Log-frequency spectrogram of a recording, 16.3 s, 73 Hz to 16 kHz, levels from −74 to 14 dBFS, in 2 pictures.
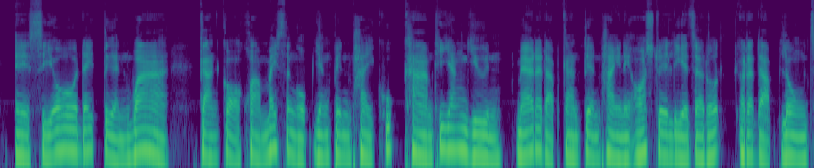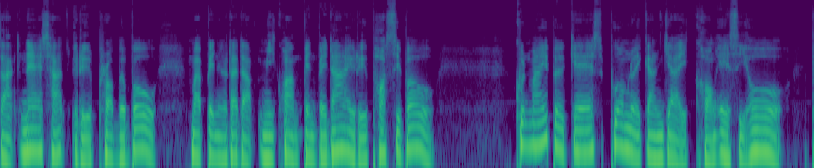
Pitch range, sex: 100-120 Hz, male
